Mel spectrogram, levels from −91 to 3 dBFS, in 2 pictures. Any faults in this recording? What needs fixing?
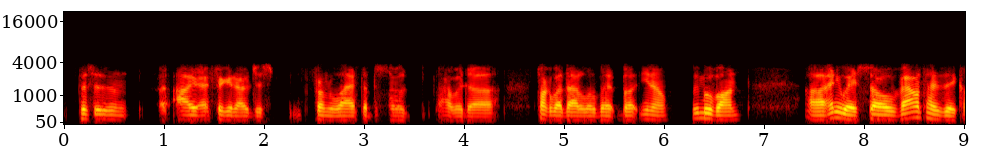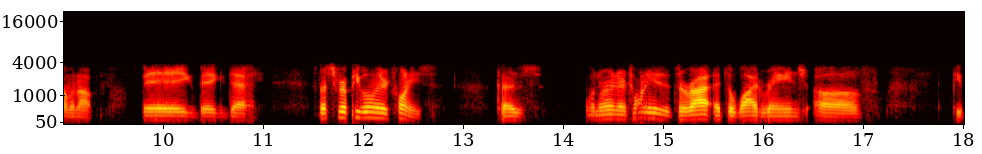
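The whole thing carries plainly audible G.729 codec damage. Only roughly 300 Hz to 3.4 kHz comes through, and the speech has that rough, synthetic edge of a pulse-and-filter rebuild, which fits an 8 kbit/s G.729A link. A wideband codec would fix it.

There's also VoIP packet loss concealed by the speech codec at 1.04–1.09, 3.19–3.42 (after "just from the last"), 8.03–8.09, 10.82–10.94, 14.74–14.98 and 17.34–17.48 s. The decoder stretches the last frame into a buzzy tone or a coloured noise that fades, and the voice stays weak afterwards. Jitter buffering or FEC would prevent it.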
